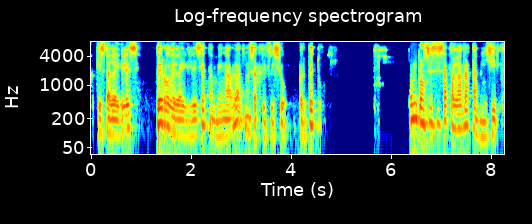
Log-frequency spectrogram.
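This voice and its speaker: An older man teaching a virtual Bible discipleship class, explaining step by step and often pausing with "entonces". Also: fairly low pitch, big pitch swings, slightly rough, rough recording. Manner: explains slowly, pauses with "entonces" and "fíjese bien". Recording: live stream.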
